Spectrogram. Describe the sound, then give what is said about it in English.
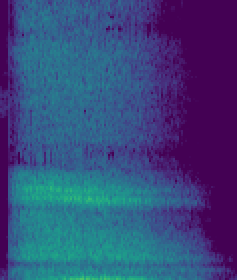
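One long, slow breath drawn during a paced breathing exercise: a soft, airy rush of air that holds steady for about two seconds, then fades out. “So breathe in and then you breathe out, then breathing out.”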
